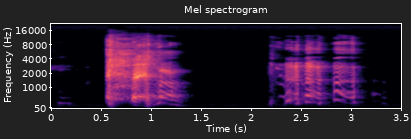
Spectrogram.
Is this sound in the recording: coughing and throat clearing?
yes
